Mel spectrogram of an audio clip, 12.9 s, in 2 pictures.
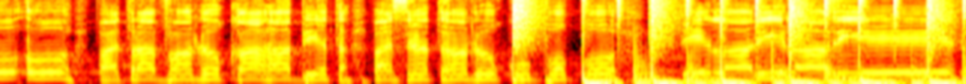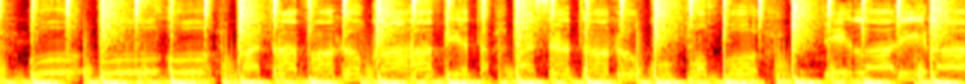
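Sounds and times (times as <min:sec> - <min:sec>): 
mega funk music: 0:03.4 - 0:12.8.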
